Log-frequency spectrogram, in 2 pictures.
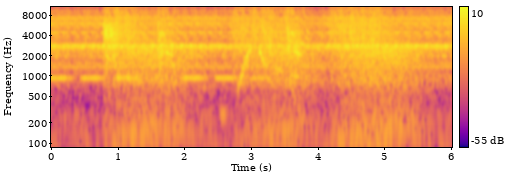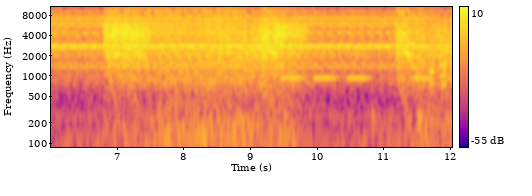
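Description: Laser shots zap rapidly.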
